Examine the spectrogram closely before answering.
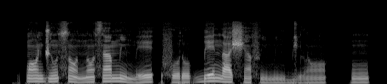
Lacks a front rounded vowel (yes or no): yes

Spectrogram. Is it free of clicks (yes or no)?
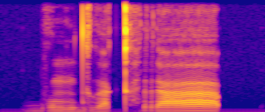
yes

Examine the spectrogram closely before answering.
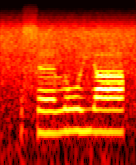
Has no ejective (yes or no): yes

